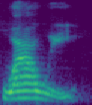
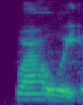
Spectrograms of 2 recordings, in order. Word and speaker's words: Huawei: That's when I got employed by Huawei. Yeah, in Oh, 2022. okay. Yeah, It's pronounced Wowie. Yep. Huawei. Yeah, Wowie.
